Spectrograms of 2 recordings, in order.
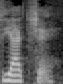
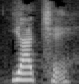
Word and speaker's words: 야채: Yache. Yache. This is pronounced as a two-syllable word. The first syllable is ya, the second syllable is che.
